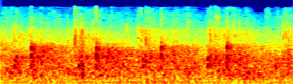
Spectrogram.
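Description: A church audience applauds steadily during a Sunday service, a dense patter of many hands clapping at once, a continuous, fairly loud wash of claps.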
